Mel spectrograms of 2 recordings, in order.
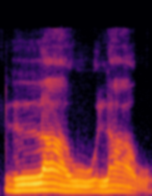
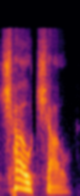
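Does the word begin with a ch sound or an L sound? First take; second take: L sound; ch sound. First: The word begins with an L sound. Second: The word begins with a ch sound. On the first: "it's written L L A O" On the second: "I think it's uh, pronounced Chow Chow"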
